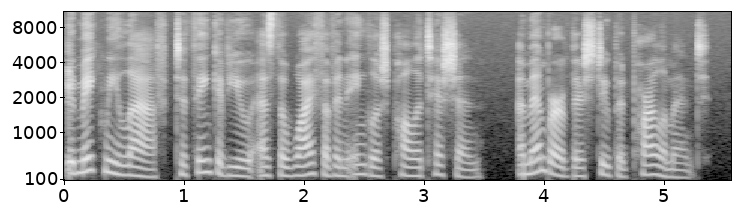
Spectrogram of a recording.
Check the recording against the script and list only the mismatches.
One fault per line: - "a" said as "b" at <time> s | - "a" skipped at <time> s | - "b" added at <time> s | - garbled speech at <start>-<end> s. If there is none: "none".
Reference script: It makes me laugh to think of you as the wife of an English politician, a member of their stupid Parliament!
- "makes" said as "make" at 0.1 s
